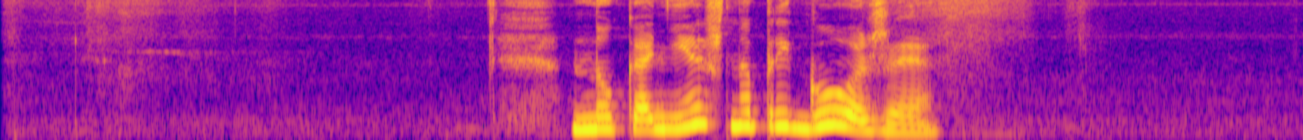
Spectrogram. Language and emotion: Russian, positive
